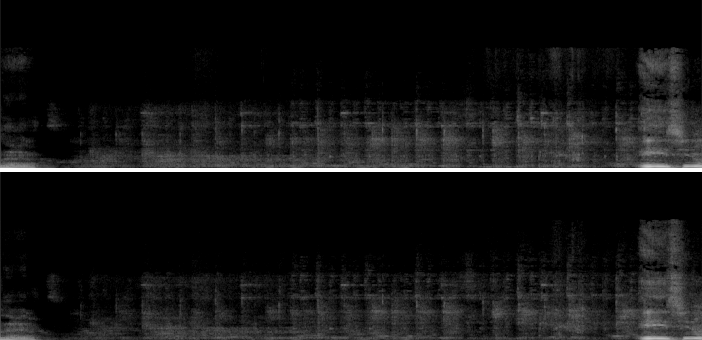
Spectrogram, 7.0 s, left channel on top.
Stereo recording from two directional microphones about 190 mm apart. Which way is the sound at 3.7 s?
30° left (ahead or behind).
